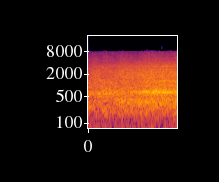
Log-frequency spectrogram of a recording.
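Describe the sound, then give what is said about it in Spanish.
A large stadium crowd at Celta's Balaídos stadium chants "Mourinho dimisión", calling for the club president Mourinho's resignation, in a dense, steady roar of many voices, sustained and fairly loud throughout the brief moment, with no single speaker standing out. “Ese es el grito de la grada de Balaídos.”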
